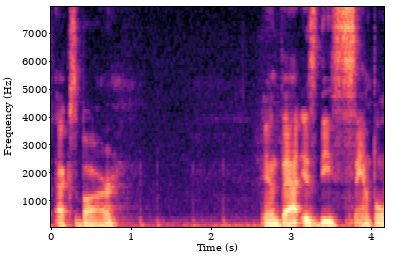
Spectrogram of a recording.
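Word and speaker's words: x̄: means okay we have this symbol which is pronounced x bar and that is the sample mean okay um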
